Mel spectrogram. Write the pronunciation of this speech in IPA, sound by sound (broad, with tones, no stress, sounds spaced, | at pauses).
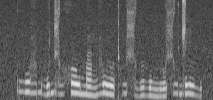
ɾ ṳ˥˧ w a̤˦˥ b o̤˩˥ w d͡ʑ o̤˦˥ x o˥˧ w m ɐ˧˩ ŋ a̤˥˧ w ʉ˧˩ w ʈʰ ṳ˦˥ ɕ ṳ˩˧ l o̤˧˩ w ŋ i˩˧ w ɕ ṳ˥˧ ɖ͡ʐ i˥˧ l i̤˧˩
